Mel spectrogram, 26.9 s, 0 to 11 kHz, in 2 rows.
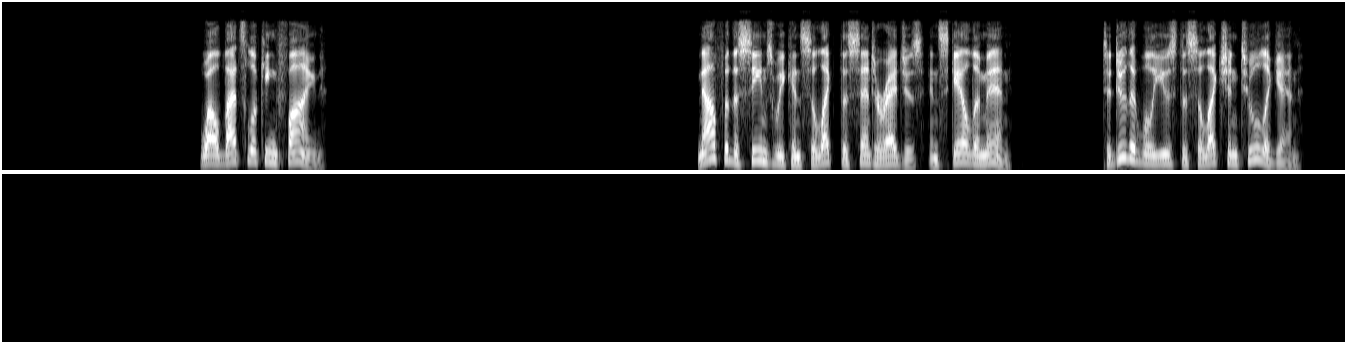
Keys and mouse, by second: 3.0-3.4 middle drag, 3.8-5.6 middle drag, 6.3-6.7 middle drag, 7.1 middle drag, 7.6 middle drag, 8.0 middle click, 8.8 middle drag, 9.8 alt+s, 10.9 middle drag, 12.4-12.7 shift+middle drag, 15.6 alt+shift+click, 16.1-16.4 middle drag, 17.9 alt+shift+click, 18.5-19.3 middle drag, 20.9 alt+shift+click, 21.4-21.9 middle drag, 24.5 alt+shift+click, 25.0-25.6 middle drag, 26.3-26.7 middle drag.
